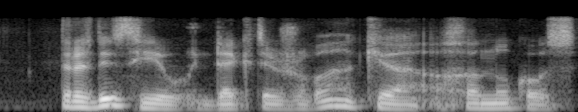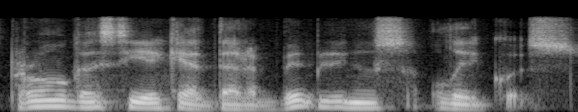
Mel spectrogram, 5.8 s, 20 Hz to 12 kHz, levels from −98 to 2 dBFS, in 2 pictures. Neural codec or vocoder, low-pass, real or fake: codec, 16 kHz, 0.8 kbps, ZipCodec; 7.2 kHz; fake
